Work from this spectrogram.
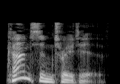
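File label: "concentrative", British English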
